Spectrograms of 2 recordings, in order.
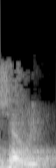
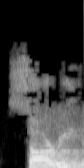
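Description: First: The pitch falls at the end. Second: The pitch rises at the end. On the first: The speaker is apologizing. "You stepped on someone" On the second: The speaker did not understand something. "it rises"

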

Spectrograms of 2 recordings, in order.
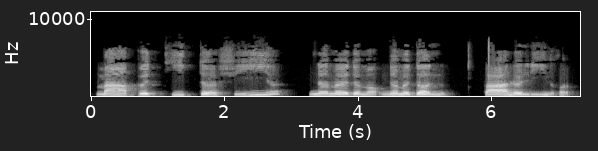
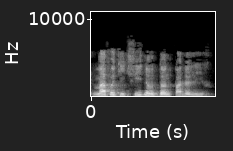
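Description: First: Spoken slowly, with each e sounded. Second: Spoken quickly, with the e sounds dropped. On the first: "cuando va lento, le débit est lent" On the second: "si je vais vite, je vais pas prononcer"

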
